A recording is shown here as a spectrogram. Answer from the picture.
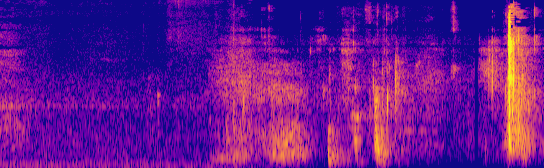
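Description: Faint handling noises, a few soft knocks, then one sharp knock near the end, as a large composite panel is picked up.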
